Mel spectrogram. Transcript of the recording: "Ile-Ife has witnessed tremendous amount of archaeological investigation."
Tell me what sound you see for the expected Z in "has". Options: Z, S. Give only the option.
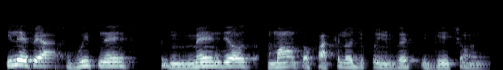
S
